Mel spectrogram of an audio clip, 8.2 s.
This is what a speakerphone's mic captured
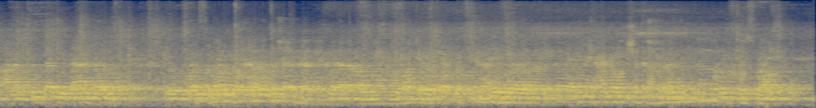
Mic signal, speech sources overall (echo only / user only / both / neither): both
